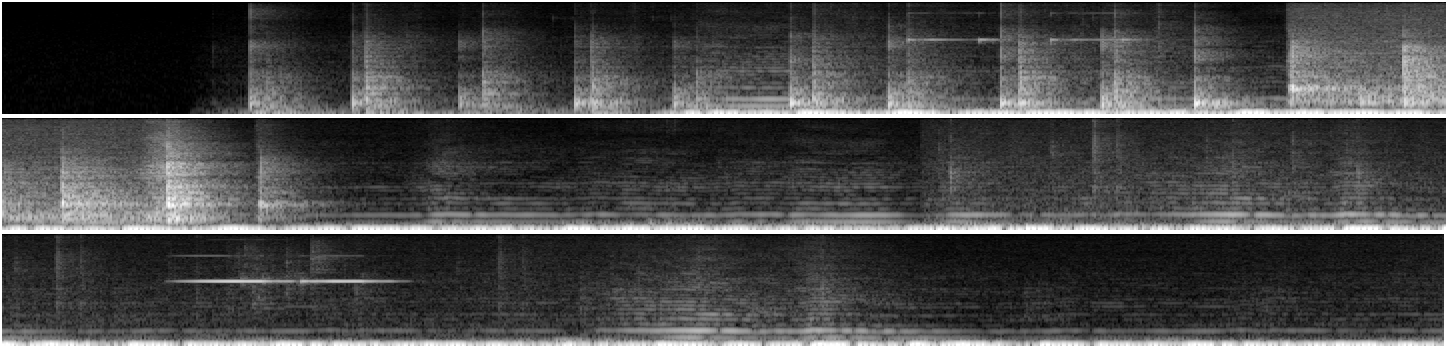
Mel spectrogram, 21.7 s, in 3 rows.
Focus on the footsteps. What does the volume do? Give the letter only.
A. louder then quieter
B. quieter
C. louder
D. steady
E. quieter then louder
C.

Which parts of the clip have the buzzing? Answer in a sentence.
The buzzing can be heard from 3.2 to 21.6 s.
